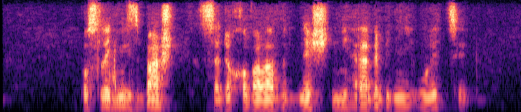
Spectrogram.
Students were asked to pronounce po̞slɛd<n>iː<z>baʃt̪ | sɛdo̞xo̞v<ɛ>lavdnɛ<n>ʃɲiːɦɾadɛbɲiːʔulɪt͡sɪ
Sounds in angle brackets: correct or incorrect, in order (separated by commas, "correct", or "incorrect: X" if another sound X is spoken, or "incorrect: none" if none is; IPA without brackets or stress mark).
incorrect: ɲ, correct, incorrect: a, incorrect: none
